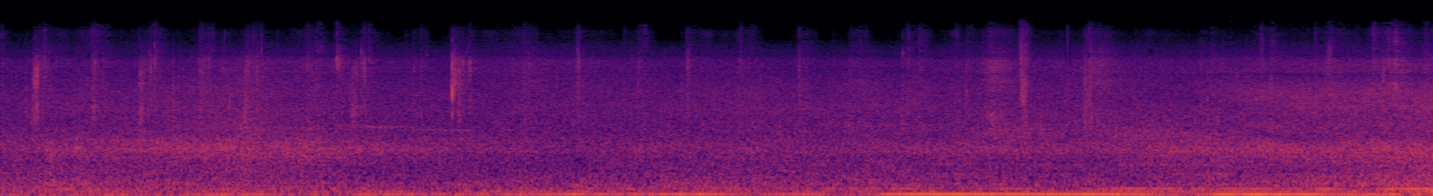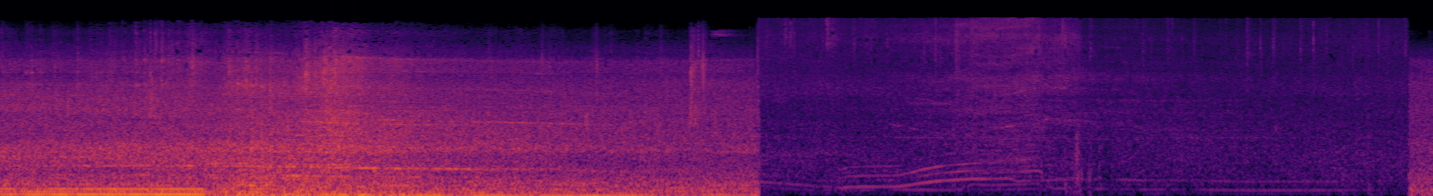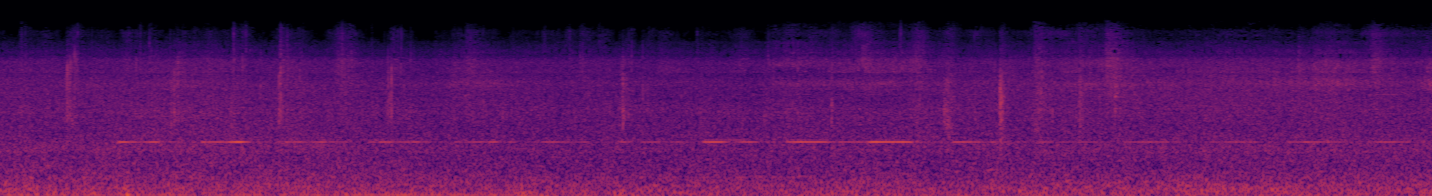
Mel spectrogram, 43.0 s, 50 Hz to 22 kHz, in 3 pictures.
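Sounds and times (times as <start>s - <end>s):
car passing with low rumble: 0.0s - 42.9s
fainter engine rising in pitch: 22.1s - 27.7s.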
